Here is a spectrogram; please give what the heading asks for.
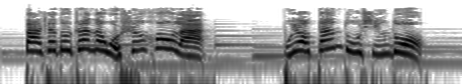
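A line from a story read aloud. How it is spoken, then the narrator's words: Loud shout. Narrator (Chinese): 凉凉在恐龙博士身后大喊了一声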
